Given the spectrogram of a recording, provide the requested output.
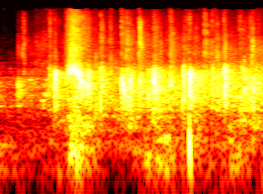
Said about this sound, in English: Oh, go ahead and clap for me real fast. Okay.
